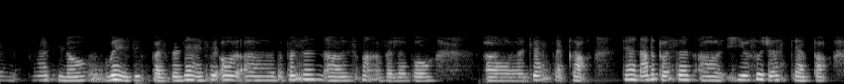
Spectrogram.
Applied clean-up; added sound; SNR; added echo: neural mask model DeepFilterNet 3.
